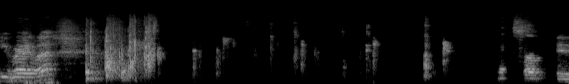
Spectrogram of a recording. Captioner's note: applause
